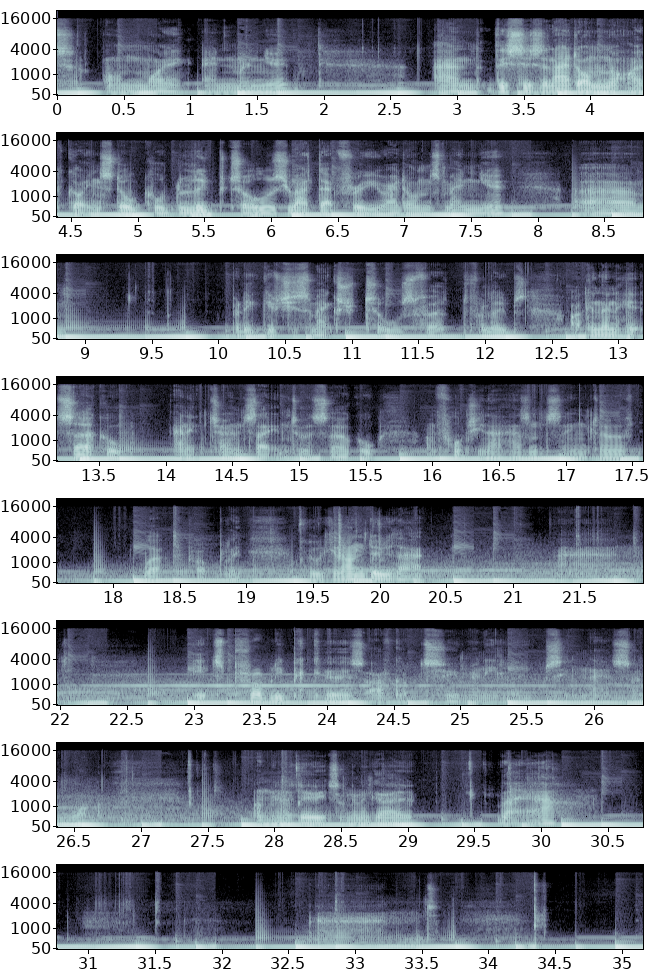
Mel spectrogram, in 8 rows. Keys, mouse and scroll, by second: 1.2 click, 13.2 click, 14.3-19.2 middle drag, 19.7 ctrl+z, 20.2-27.0 middle drag, 27.4 a, 29.4 ctrl+r, 30.4-33.6 middle drag, 34.3 3.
